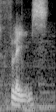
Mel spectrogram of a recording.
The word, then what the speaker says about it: Flamez: with Kevin, Godi, and I believe his name is read as Flamez. I'm not very certain if it's you pronounce it Z, Flamez? but it's Flamez.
